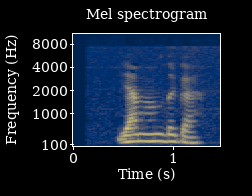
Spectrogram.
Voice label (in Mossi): "yamdga", moore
